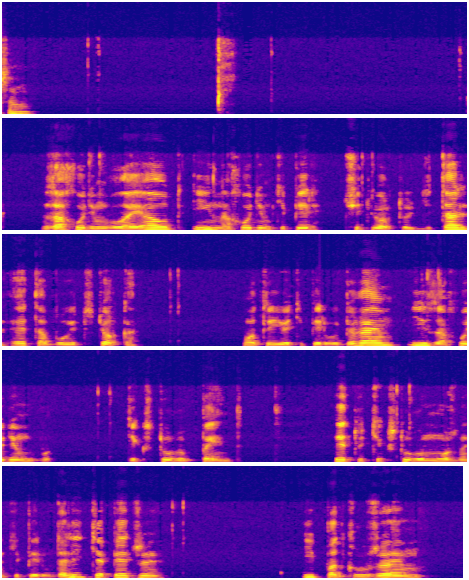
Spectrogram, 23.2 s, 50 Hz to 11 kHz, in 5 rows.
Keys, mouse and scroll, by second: 5.6 click, 6.5 scroll down 1, 8.5-9.6 scroll down 3, 12.1 click, 12.1 scroll up 3, 13.5 click, 16.5-17.8 scroll down 1, 17.8 click, 17.8-18.5 scroll down 1, 18.5-18.9 scroll down 4, 19.4 scroll down 11, 20.2 click.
